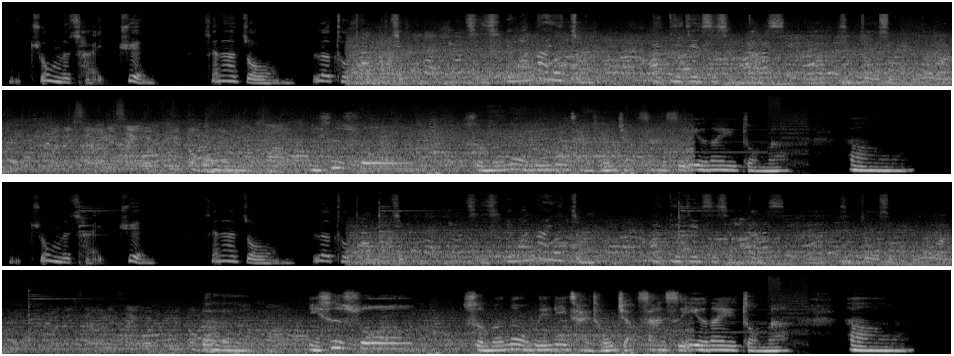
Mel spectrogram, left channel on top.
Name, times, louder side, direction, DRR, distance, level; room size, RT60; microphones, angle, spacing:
voice 1, 0.1-1.5 2.0-4.3 4.6-5.9 6.5-9.6, left 3 dB, 25° left, 0.5 m, -35 dB
sound 1, 0.8-1.3 3.8-4.5 6.8-7.5 9.8-10.6, right 8 dB, 85° right, 6.2 m, -49 dB
sound 2, 3.4-16.4, left 4 dB, 85° left, 1.0 m, -31 dB
sound 3, 6.9-17.6, equal, 10° right, 5.6 m, -51 dB
voice 2, 11.5-12.0 12.6-13.6 14.1-18.6, right 3 dB, 35° right, 0.4 m, -26 dB
head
